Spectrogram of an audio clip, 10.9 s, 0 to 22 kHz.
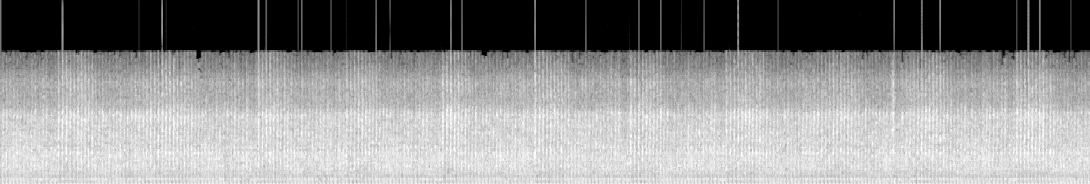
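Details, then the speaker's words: Ariens ST1128 snowblower, 11HP Tecumseh Snow King engine, cold day, full throttle after electric start: loud single-cylinder running with a mild rise and fall about once a second; slight surging, less than another unit, holds idle without stalling. "hey so how about that huh we did nothing to put gas in it and it starts and runs uh surges a little right uh but not as bad as the other one we did the other day"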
